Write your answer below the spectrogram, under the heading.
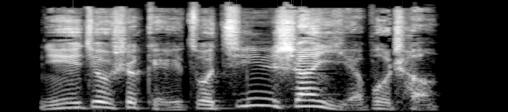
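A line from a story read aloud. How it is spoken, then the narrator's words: Cold reply. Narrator (Chinese): 郭小眼冷冷的回道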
